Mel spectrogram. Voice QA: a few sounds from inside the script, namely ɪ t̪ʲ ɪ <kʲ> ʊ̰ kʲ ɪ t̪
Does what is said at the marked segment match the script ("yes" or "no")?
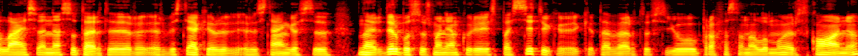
yes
